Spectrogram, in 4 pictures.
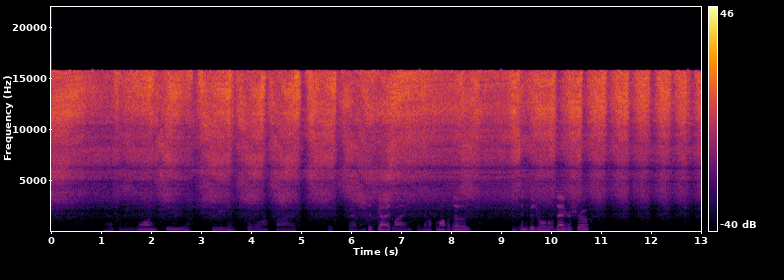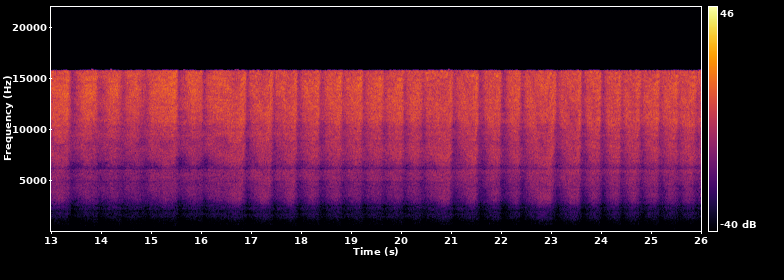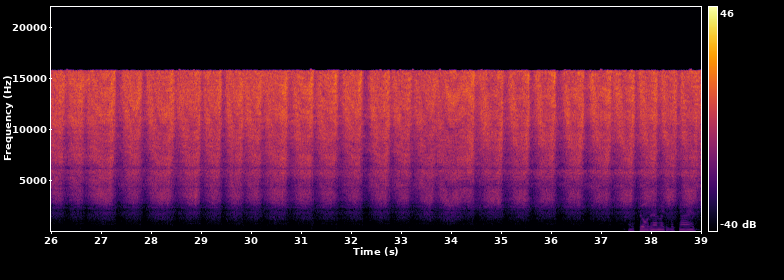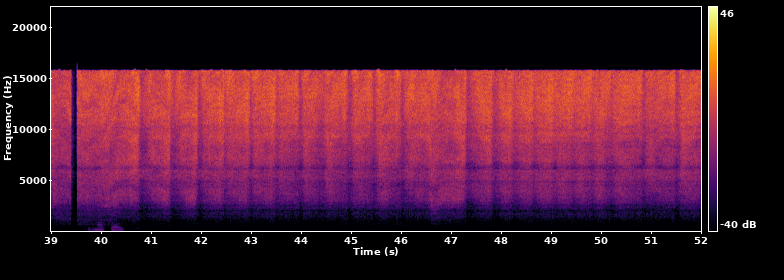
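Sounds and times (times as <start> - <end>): airbrush hissing: 0.0 - 52.0.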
